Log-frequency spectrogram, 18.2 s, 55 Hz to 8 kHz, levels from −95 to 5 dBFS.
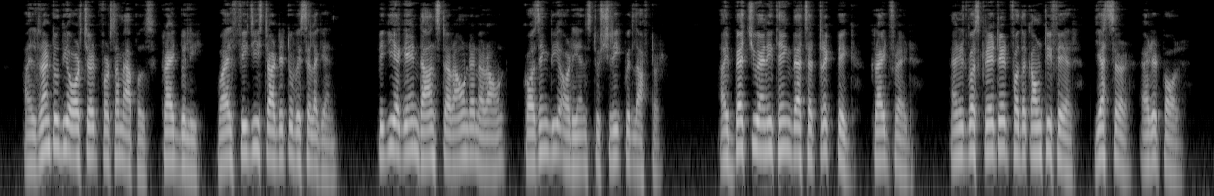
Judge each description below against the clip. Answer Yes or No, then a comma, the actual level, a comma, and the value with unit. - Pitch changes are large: No, average, 4.1 semitones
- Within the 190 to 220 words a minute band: No, average, 170 wpm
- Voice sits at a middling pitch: Yes, medium, 145 Hz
